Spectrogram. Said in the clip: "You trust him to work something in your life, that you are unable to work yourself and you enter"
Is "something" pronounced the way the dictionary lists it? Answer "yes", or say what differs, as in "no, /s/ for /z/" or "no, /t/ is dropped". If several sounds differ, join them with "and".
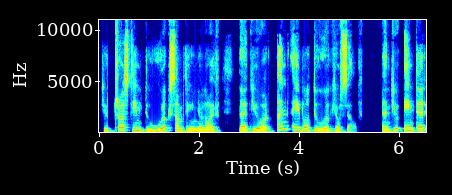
yes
